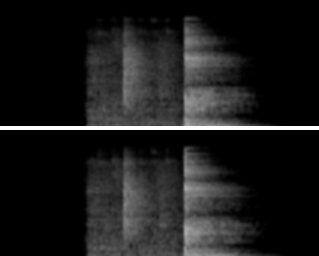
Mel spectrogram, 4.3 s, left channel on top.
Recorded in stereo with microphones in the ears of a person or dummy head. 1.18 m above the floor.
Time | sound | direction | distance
1.1 | ticking | 15° left (ahead or behind) | 0.9 m
2.5 | a clunk | 25° right (ahead or behind) | 0.8 m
